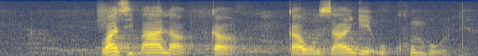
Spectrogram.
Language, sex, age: Zulu, male, 25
